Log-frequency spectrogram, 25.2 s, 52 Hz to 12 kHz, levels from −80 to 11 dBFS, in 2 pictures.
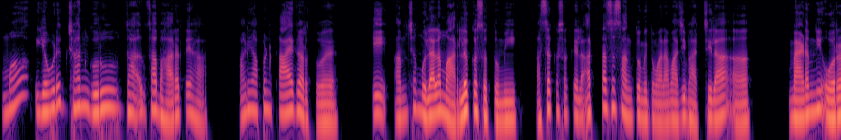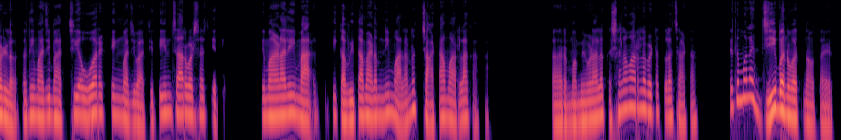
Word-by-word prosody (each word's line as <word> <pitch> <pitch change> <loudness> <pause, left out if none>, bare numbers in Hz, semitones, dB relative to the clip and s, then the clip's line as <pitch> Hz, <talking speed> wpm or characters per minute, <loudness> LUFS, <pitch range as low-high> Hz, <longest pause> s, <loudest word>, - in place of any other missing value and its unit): मग 235 +11 -1 0.2
एवढे 170 +6 +3 0.2
छान 190 +1 +2
गुरु 155 +3 +4 0.3
जा 150 -3 0
जांचा 170 +3 -1
भारत 115 +3 +1
आहे 150 - 0
हा. 115 -6 -3 0.6
आणि 155 +4 0
आपण 170 +2 -4
काय 150 +2 +2
करतोय? 110 -9 0 0.6
की 145 -2 0 0.2
आमच्या 135 +7 -3
मुलाला 140 0 +5
मारलं 130 -1 +5
कसं 145 -5 +2
तुम्ही? 115 0 +2 0.3
असं 120 +9 0
कसं 145 -2 -6
केलं? 130 -2 -2
आत्ताचं 180 +6 -2
सांगतो 135 -5 -1
मी 120 -1 +1
तुम्हाला, 110 -2 -1
माझी 115 +3 0
भाचीला 120 +3 0
अ, 105 -5 -1 0.7
मॅडमनी 140 +7 +4
ओरडलं, 125 - +4
तर - - -2
ती 135 - +2
माझी 130 0 +1
भाची 125 +3 -2
ओव्हर 135 +3 +2
ॲक्टिंग 140 -2 -4
माझी 110 -3 -1
भाची. 105 0 -3
3-4 145 0 0
वर्षाची 135 -3 -2
आहे - - -4
ती. - - -25 0.6
ती - - -2
म्हणाली, 135 +3 +3
"मॅ 120 -4 +2 0.5
कविता 115 +4 +1
मॅडमनी 130 +1 0
मला 115 -8 -1
ना, 155 +7 -1 0.2
चाटा 115 +2 -1
मारला 120 -1 -1
काका." 105 -3 -14 1.0
तर 100 0 -1
मग 105 +1 -2
मी 110 +1 +1
म्हणाला, 125 +4 +2
"कशाला 155 +9 -2
मारलं 180 -2 0
बेटा 155 -1 -2
तुला 125 0 -2
चाटा?" 105 -3 -7
"ते 185 - -13
तर - - +2
मला, 270 +2 +1 0.2
जी 135 +8 +6
बनवत 130 -7 +5
नव्हता 100 -2 -5
येत." 100 +2 -5
130 Hz, 165 wpm, -22 LUFS, 115-150 Hz, 1.0 s, जी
